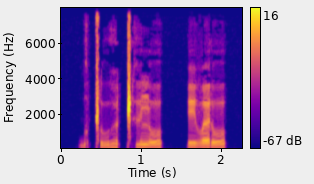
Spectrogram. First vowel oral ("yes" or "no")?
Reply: yes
